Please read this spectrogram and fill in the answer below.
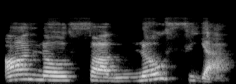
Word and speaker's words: anosognosia: It's called anosognosia. Anosognosia. And that's spelled let me get my eyes on. That's spelled ANOSOG, like go, NOSIA.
